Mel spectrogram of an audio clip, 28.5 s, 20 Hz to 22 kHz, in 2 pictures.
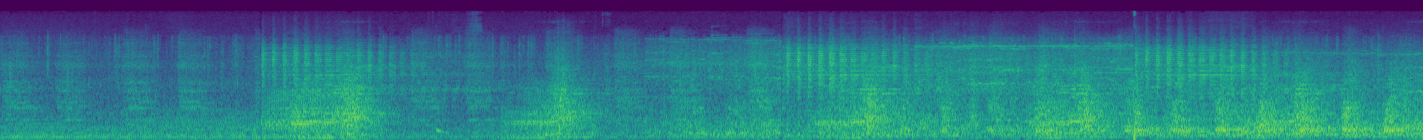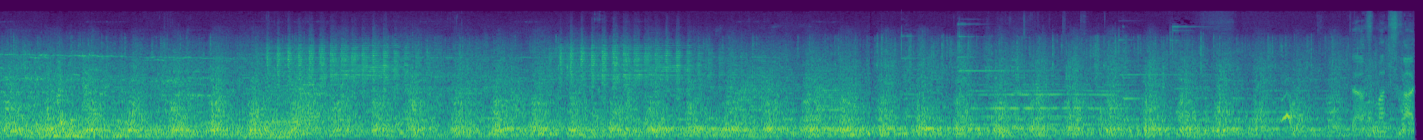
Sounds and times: Engine: 0.0s - 24.4s
Speech: 27.7s - 28.4s.

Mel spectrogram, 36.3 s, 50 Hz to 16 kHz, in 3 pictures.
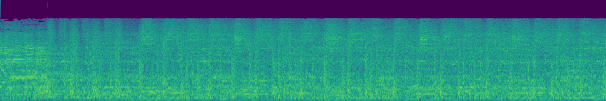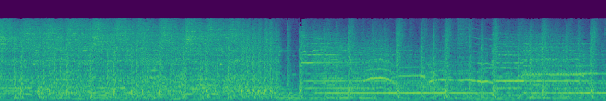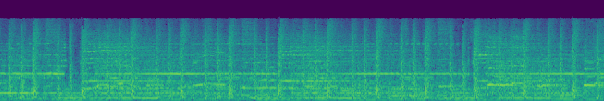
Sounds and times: Independent music: 0.0s - 36.3s.

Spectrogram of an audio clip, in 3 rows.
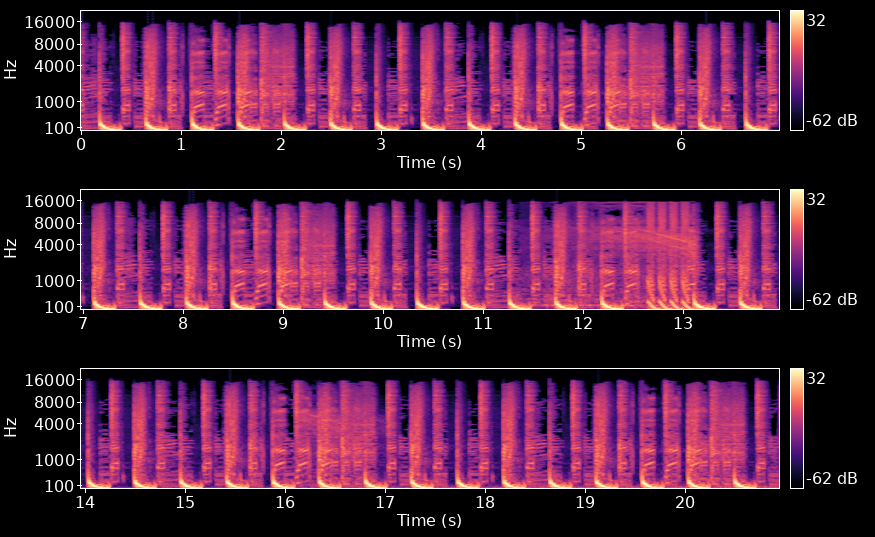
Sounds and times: Disco: 0.0s - 20.9s
Electronica: 0.0s - 20.9s
Techno: 0.0s - 20.9s.

